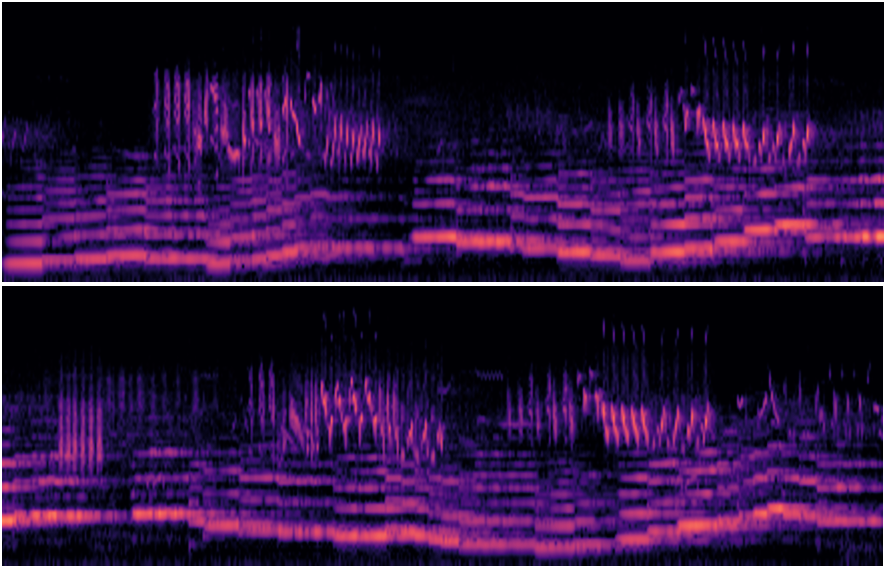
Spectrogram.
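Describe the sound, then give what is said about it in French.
Bright bursts of bird chirps and trills recur throughout, layered over a steady, gliding tonal melody that rises and falls continuously beneath them. “la beauté des chants des oiseaux.”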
